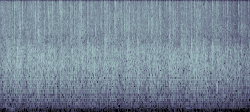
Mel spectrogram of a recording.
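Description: Steady, dense applause from an audience fills the whole stretch, loud and continuous with many hands clapping at once, tapering only slightly toward the end.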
